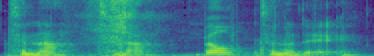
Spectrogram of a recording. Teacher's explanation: Built in a, we have an A which is reduced to a quick The word in gets reduced to an N, na. And the T, if we slide built over to the N, tna.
